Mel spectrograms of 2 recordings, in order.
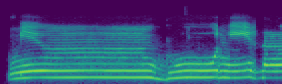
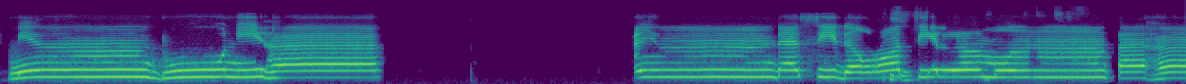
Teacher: Ya, jadi lebih mendekati bunyi huruf N ya. Jadi bukan ming dibacanya, bukan juga mil, tapi mendekati makhraj huruf dal ya. Jadi di huruf nunnya Ujung lidahnya udah di huruf makrot da ya Bu saja. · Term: ikhfa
